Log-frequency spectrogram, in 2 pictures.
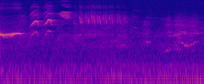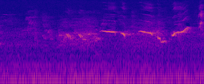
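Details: Common blackbird song from a plum-tree top: a clear whistled opening, high scratchy chatter, a quiet gap, then a fresh run of bright slurred whistles rising and falling.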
